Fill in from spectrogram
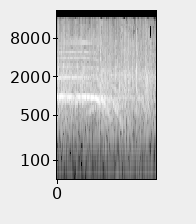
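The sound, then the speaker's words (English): A game show studio audience applauds steadily for Power actors Omari Hardwick and Naturi Naughton, a dense, loud wash of clapping for the whole moment, with a brief tonal sweep rising over it early on. “Give it up one more time for Omari Hardwick Thank and y'all.”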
